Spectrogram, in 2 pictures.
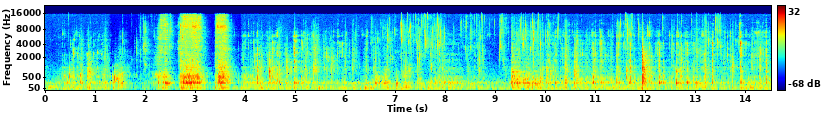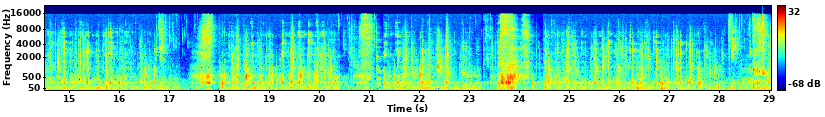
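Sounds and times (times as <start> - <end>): sticky chewing and mouth sounds: 3.9 - 23.6, 24.2 - 29.0.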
